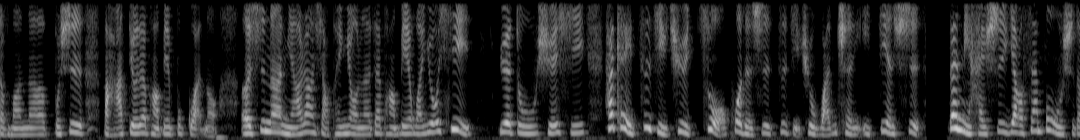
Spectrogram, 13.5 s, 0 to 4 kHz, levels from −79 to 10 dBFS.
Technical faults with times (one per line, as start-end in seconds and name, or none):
none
